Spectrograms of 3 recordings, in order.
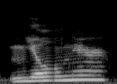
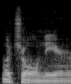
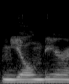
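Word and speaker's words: Mjölnir: she pronounce it as I think I did the usual white thing is this much all near or something like that yeah I said the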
